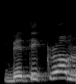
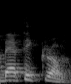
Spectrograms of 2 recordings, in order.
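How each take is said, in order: First: ব্যতিক্রম as "be-tikrom"; closed first vowel. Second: ব্যতিক্রম as "bæ-tikrom"; open first vowel. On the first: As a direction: begin ব্যতিক্রম on a narrow e. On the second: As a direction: begin ব্যতিক্রম on a wide æ. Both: Shown as a demonstration. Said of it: "সংবৃত উচ্চারণ না বিবৃত".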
